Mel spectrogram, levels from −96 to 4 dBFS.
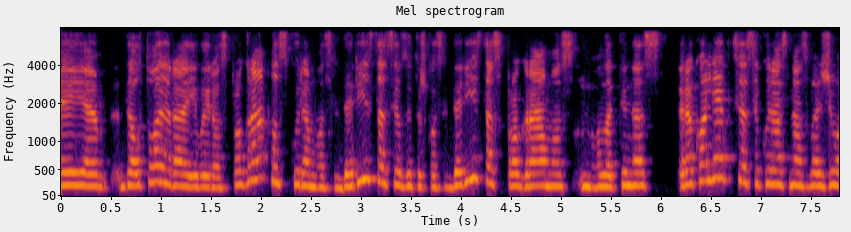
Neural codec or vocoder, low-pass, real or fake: none; 7.2 kHz; real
